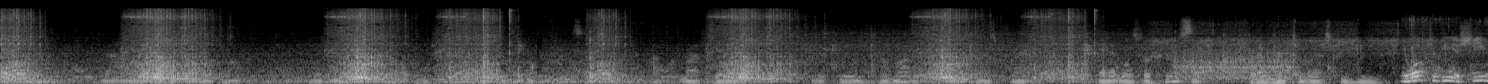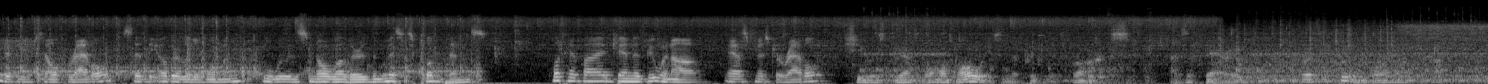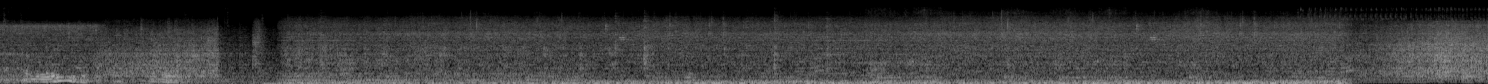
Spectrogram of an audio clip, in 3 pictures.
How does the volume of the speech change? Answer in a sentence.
The loudness of the speech goes up, then down.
